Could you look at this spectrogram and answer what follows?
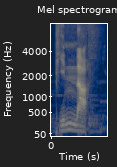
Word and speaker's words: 빛나: So for this word, the chiat changes and becomes a nian too, and we get 빛나.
